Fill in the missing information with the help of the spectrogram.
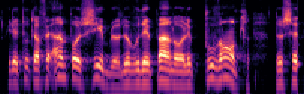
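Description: A man narrating a first-person story in a slow, measured reading. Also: on the high side, a bit bright.

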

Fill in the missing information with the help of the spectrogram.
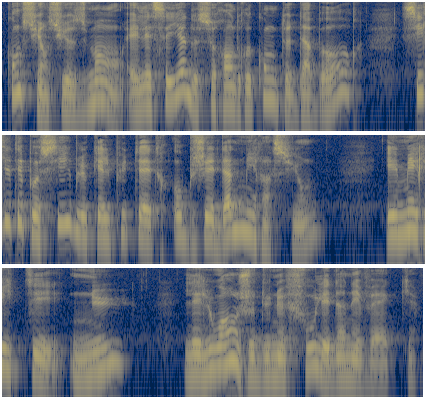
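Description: A woman narrating a literary novel in a measured, deliberate reading. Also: on the low side, very animated, mellow. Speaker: audiobook narrator.

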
